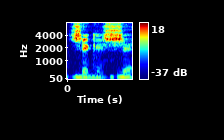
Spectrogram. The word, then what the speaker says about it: Chickasha: it's it's pretty it's pronounced Chickasha Chickasha this not to correct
